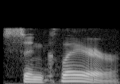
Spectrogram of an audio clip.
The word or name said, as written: Sinclair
